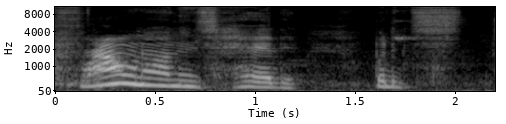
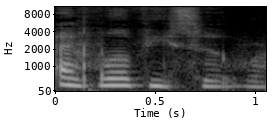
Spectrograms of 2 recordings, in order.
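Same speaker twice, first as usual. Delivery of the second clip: sultry put-on voice. Playing with friends, the speaker declares love to Silver in a sexy voice. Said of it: "This is my sexy voice".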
